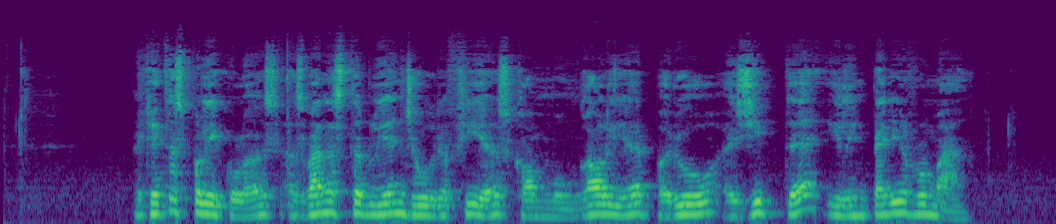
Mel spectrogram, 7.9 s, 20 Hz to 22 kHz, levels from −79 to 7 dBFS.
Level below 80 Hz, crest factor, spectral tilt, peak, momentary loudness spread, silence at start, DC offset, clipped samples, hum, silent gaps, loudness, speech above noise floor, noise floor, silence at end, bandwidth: -50 dBFS; 18 dB; -4.5 dB/octave; 0 dBFS; 7 LU; 0.15 s; under 0.1%; under 0.1%; none; none; -18 LUFS; 42 dB; -59 dBFS; 0.65 s; 12 kHz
